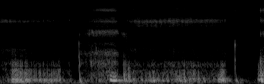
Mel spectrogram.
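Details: Pet dog Shasha guarding her chew, a possessive puppy: low rumbling growls in long bursts with brief pauses, mostly deep and steady, with short sharp clicks between bursts.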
